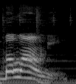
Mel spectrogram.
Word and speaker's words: bologna: love you it was bologna pronounce it baloney yeah Americans do okay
